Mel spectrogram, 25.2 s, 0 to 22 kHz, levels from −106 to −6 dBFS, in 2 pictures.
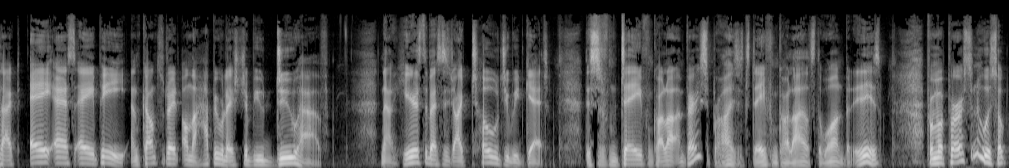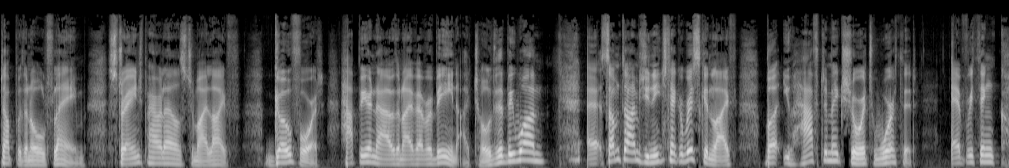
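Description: No technical faults can be heard anywhere in this speech recording, so there is nothing to describe in time order.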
